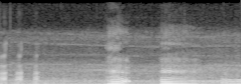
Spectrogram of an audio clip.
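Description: Motorcycle engine running at a steady cruise, a low hum under wind hiss on the helmet camera's microphone. The rider makes two short voiced sounds, about a second in and near the end.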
